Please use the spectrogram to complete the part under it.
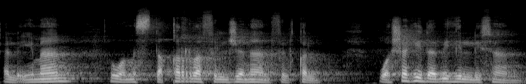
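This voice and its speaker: A man's voice: medium pitch, fairly quick, darkish tone. A man with a Levantine Arabic accent preaching a sermon, scolding his listeners with pointed rhetorical questions. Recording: echoey hall.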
